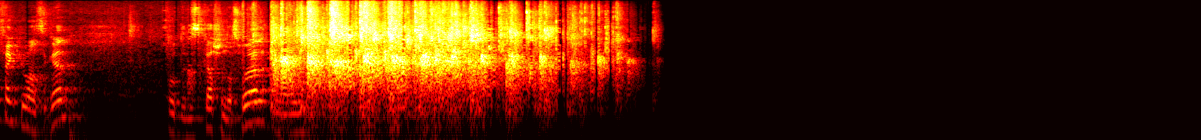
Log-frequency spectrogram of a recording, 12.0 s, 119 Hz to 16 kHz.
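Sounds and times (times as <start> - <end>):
audience applauding: 2.6 - 6.7.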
